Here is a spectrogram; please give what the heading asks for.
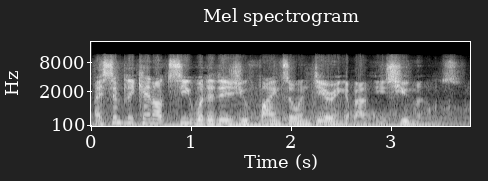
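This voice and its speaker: A man's voice: on the high side, lively intonation, natural voice. Man voicing a scheming villain, smug, cold, commanding, music bed. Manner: smug, menacing, measured. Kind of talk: fan audio drama. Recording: music bed behind voices.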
